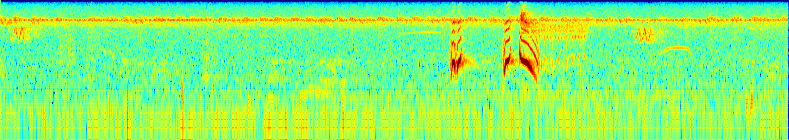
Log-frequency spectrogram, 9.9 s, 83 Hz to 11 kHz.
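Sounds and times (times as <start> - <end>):
Hooded berryeater Carpornis cucullata whistling: 5.2 - 7.3, 8.0 - 8.7.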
